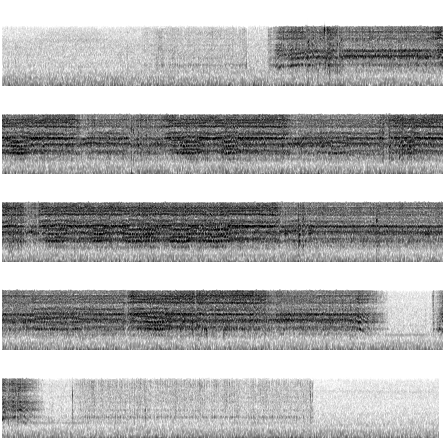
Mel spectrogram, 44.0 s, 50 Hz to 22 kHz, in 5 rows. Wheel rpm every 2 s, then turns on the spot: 0, 20, 40, 160, 160, 160, 160, 160, 160, 160, 160, 160, 160, 160, 160, 160, 120, 20, 10, 20, 20, 0.
2-4 36-42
